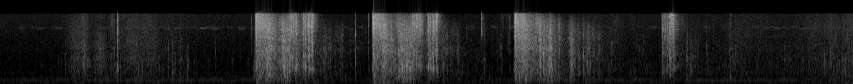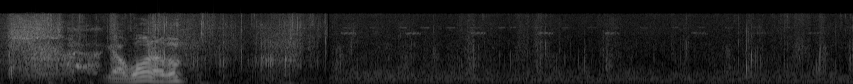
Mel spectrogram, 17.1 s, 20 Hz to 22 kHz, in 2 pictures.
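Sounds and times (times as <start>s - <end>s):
shotgun shots: 2.5s - 6.8s.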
